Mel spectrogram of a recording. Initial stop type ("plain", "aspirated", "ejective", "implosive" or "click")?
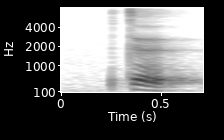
plain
